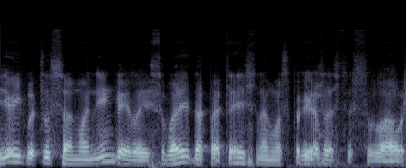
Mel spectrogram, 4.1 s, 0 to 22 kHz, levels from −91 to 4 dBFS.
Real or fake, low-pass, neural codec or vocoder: fake; 10.8 kHz; codec, 44.1 kHz, 2.6 kbps, SNAC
